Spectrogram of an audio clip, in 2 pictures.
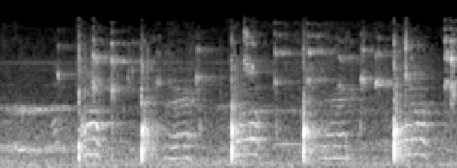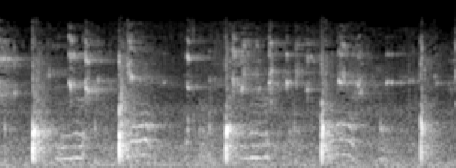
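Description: A tennis ball is struck sharply back and forth in a long rally.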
